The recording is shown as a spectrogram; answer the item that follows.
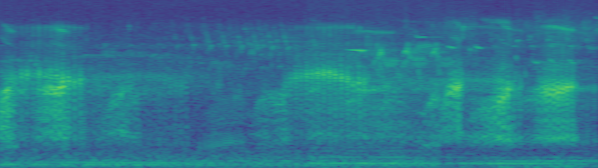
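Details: Frogs giving rasping, pulsed croaks in short bursts with a few longer grating notes, several callers overlapping over a low steady hum.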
